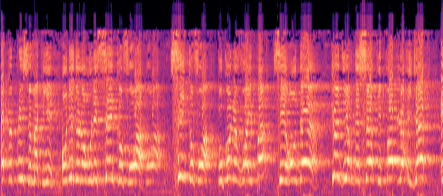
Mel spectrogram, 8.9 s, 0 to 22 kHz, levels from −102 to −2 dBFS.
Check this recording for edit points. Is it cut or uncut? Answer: cut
